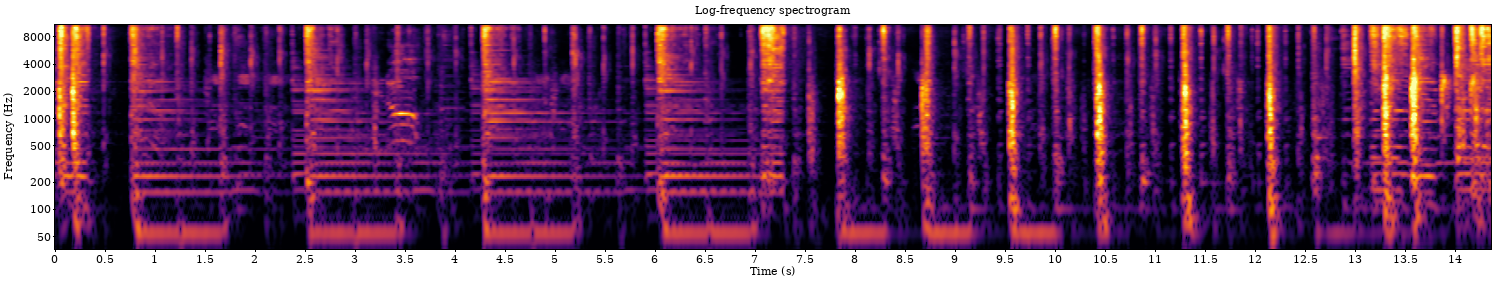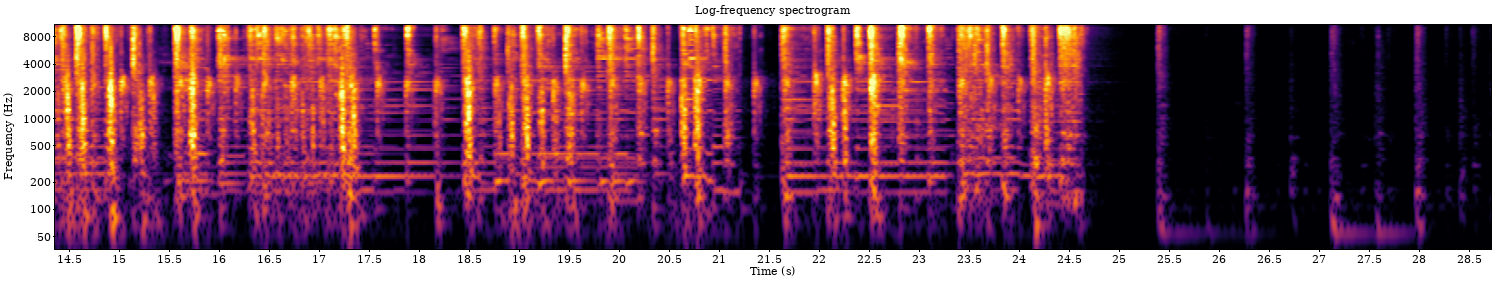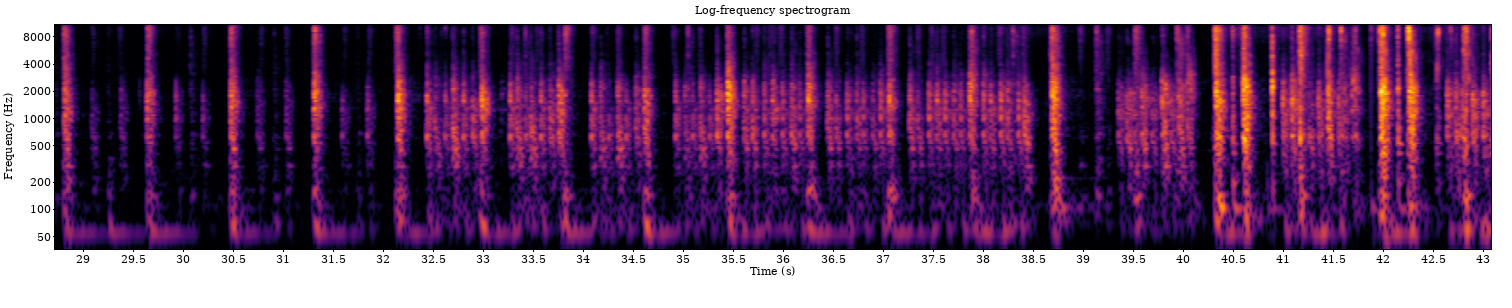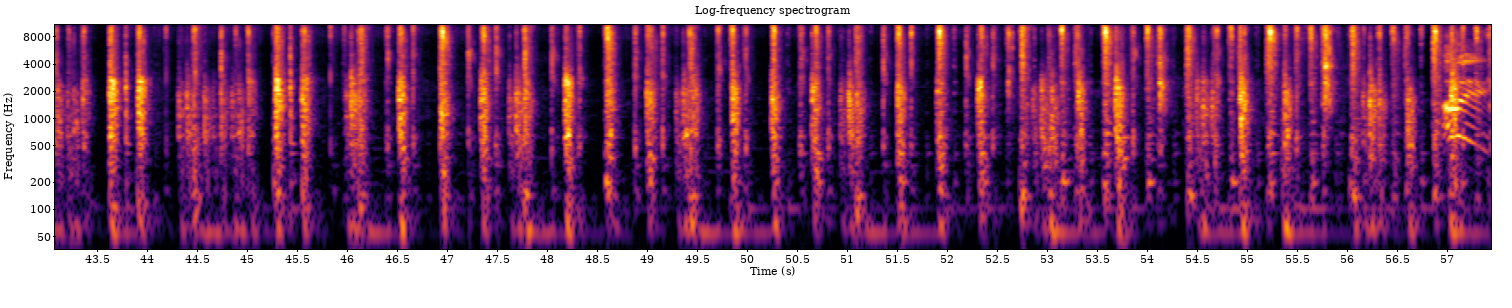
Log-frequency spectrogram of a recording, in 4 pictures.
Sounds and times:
Flamenco: 0.0s - 57.4s
Speech: 1.5s - 2.4s, 3.2s - 3.7s, 8.6s - 9.0s, 9.6s - 10.0s, 57.0s - 57.4s.

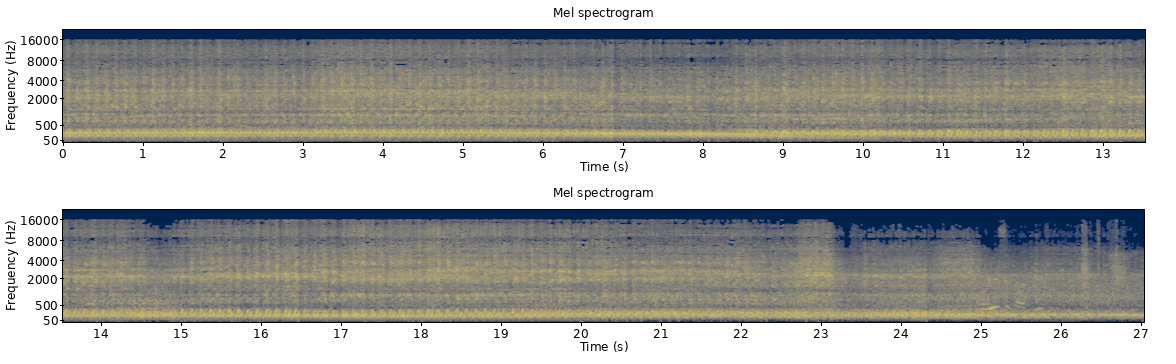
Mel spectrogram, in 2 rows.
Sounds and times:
Car: 0.0s - 27.0s.

